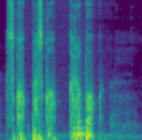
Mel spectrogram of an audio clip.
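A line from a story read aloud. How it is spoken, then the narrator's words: Whisper. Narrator (Russian): Гейсберт прошептал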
